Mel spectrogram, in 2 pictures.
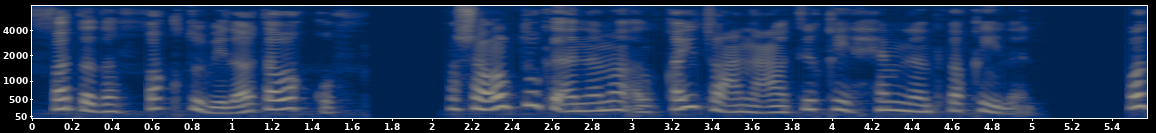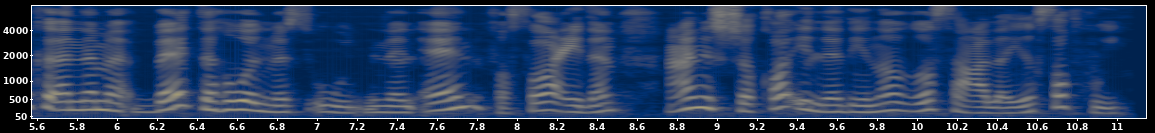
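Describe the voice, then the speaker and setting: Expressive woman reading a novel aloud. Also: mid-range voice, no echo. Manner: expressive, measured storybook reading. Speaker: narrator. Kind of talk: scripted narration of a first-person novel.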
